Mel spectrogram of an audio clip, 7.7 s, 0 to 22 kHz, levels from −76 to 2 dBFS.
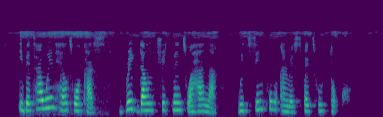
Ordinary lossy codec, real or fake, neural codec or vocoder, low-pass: none; real; none; 7.2 kHz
